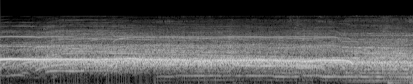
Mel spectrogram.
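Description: A woman in the audience screaming one long, high-pitched shriek that is held for about three and a half seconds, with other fans' screams overlapping, over live music.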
